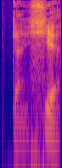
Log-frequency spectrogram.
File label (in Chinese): "gan3xie4", mandarin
